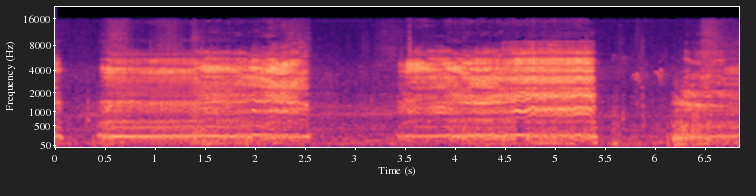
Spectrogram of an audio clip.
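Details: Pig out in a forest, letting out long, loud, rasping squeals of about two seconds each, separated by short pauses filled with low background rumble, three cries in all, the last cut off.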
